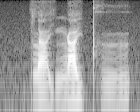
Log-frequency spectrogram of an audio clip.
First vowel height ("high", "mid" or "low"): low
